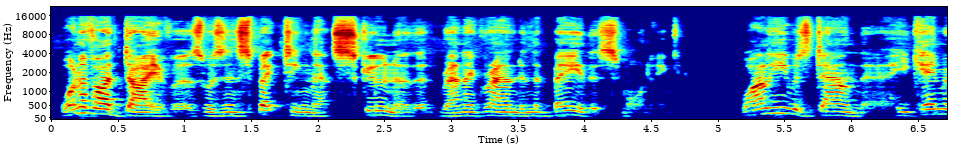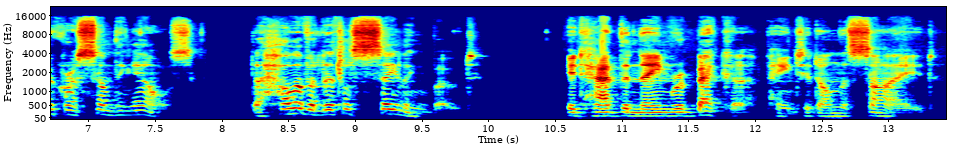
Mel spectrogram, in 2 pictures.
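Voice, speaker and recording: A man playing a grave, courteous coast guard captain, measured and formal, in old-time radio drama style. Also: medium pitch, expressive, pushed and bright. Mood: grave, polite.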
